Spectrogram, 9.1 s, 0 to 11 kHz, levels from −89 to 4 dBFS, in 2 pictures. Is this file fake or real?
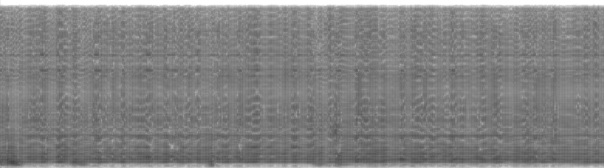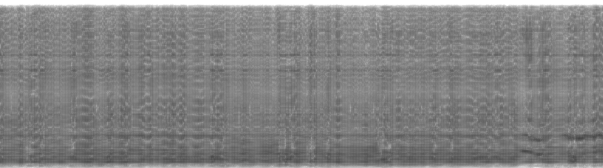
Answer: fake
